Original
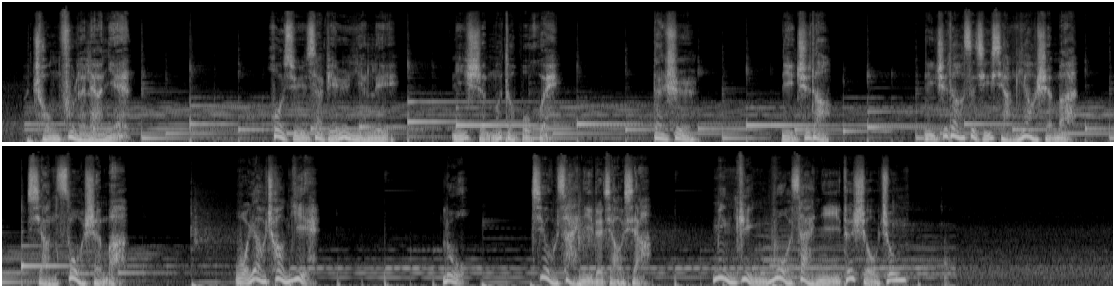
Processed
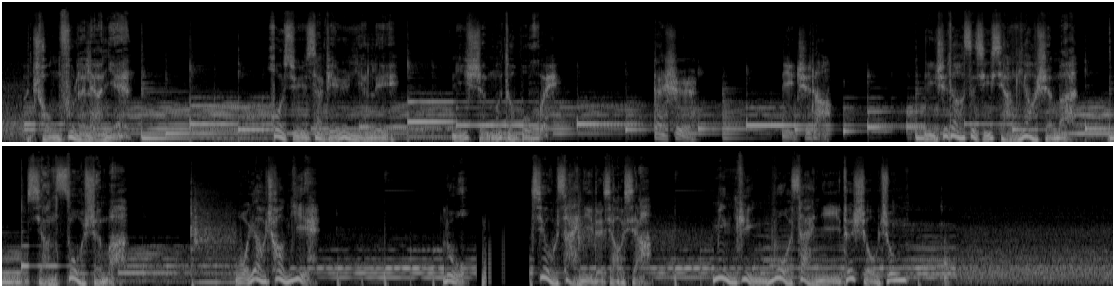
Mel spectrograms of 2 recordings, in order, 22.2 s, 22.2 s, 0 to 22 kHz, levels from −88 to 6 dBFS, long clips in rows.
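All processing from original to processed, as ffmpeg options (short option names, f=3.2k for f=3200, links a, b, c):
-filter_complex "[0:a]asettb=1/sr,asplit=3[a][b][c];[a]atrim=end=5.374[d];[b]atrim=start=5.37:end=9.05,asetpts=PTS-STARTPTS,afade=t=in:d=0.004:c=qsin,afade=t=out:st=3.676:d=0.004:c=qsin,agate=range=-33dB:threshold=-32dB:ratio=3:release=100:detection=peak,acrossover=split=270 2900:gain=0.0891 1 0.126[e][f][g];[e][f][g]amix=inputs=3:normalize=0,acompressor=threshold=-37dB:ratio=4:attack=3.2:release=140:knee=1:detection=peak[h];[c]atrim=start=9.046[i];[d][h]acrossfade=d=0.004:c1=hsin:c2=qsin[j];[j][i]acrossfade=d=0.004:c1=qsin:c2=hsin,asettb=1/sr,asplit=3[k][l][m];[k]atrim=end=11.064[n];[l]atrim=start=11.06:end=12.16,asetpts=PTS-STARTPTS,afade=t=in:d=0.004:c=qsin,afade=t=out:st=1.096:d=0.004:c=qsin,bass=f=250:g=6,treble=f=4k:g=12,aeval=exprs='val(0)+0.02*(sin(2*PI*60*n/s)+sin(2*PI*2*60*n/s)/2+sin(2*PI*3*60*n/s)/3+sin(2*PI*4*60*n/s)/4+sin(2*PI*5*60*n/s)/5)':c=same[o];[m]atrim=start=12.156[p];[n][o]acrossfade=d=0.004:c1=hsin:c2=qsin[q];[q][p]acrossfade=d=0.004:c1=qsin:c2=hsin,asettb=1/sr,asplit=3[r][s][t];[r]atrim=end=15.864[u];[s]atrim=start=15.86:end=16.4,asetpts=PTS-STARTPTS,afade=t=in:d=0.004:c=qsin,afade=t=out:st=0.536:d=0.004:c=qsin,lowpass=1.3k,acrusher=bits=4:mix=0:aa=0.5[v];[t]atrim=start=16.396[w];[u][v]acrossfade=d=0.004:c1=hsin:c2=qsin[x];[x][w]acrossfade=d=0.004:c1=qsin:c2=hsin,highpass=120,acompressor=threshold=-48dB:ratio=1.5,alimiter=level_in=10.5dB:limit=-24dB:level=0:latency=1:release=41,volume=-10.5dB,volume=3.5dB"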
